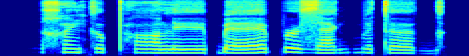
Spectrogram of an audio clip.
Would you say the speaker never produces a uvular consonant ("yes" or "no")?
no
